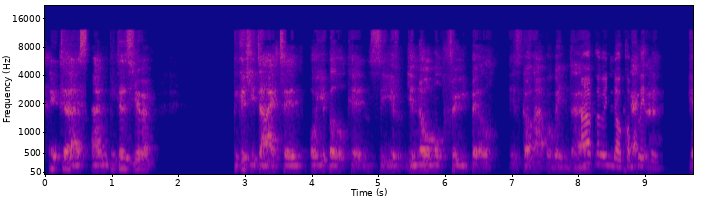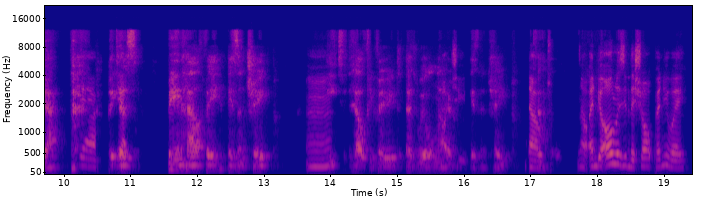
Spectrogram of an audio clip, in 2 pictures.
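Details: Female bodybuilder with androgen-induced voice deepening (virilization) after taking large doses of male steroids (performance-enhancing drugs). Her voice was formerly high-pitched and is now very deep, and she can no longer sing. She also has chronic kidney disease from drug use.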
